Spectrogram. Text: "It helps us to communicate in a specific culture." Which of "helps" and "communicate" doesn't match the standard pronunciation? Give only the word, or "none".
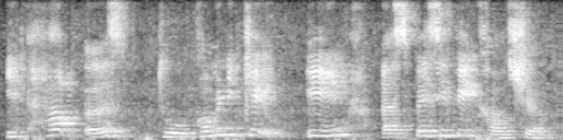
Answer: helps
